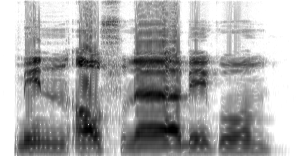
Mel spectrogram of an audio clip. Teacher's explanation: من غنہ نہیں کریں گے، اظہار کریں گے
